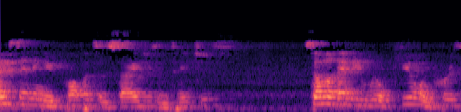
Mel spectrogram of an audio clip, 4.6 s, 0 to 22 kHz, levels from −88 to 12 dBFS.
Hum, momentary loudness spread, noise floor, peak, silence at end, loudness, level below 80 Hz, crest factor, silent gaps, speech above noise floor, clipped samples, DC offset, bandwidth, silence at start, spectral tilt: none; 17 LU; -60 dBFS; -6 dBFS; 0 s; -25 LUFS; -52 dBFS; 20 dB; none; 34 dB; under 0.1%; under 0.1%; 7.6 kHz; 0 s; -4 dB/octave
